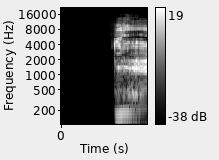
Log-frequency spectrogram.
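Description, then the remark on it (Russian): A deep, rough kargyraa-style throat-singing growl pronouncing the Russian word for "tractor", combining muscle tension with a snore, starts abruptly after a brief silence and holds steady and loud, a gravelly low drone with rich buzzing overtones. “Соедините напряжение мышц с храпом и произнесите слово «трактор» на каргара.”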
